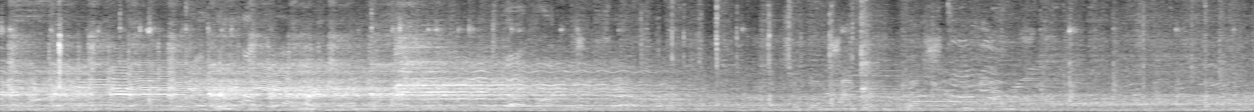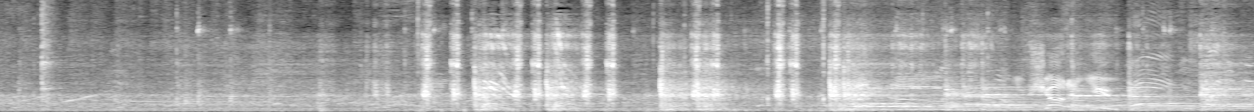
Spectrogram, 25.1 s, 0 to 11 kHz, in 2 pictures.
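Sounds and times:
crowd chatter: 0.0 - 25.0
game machine noise: 0.0 - 25.0
sharp clacks and knocks: 16.7 - 21.1.

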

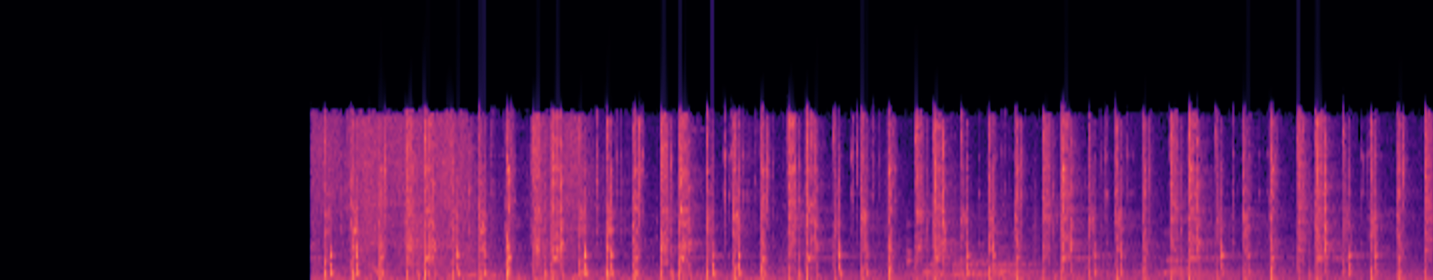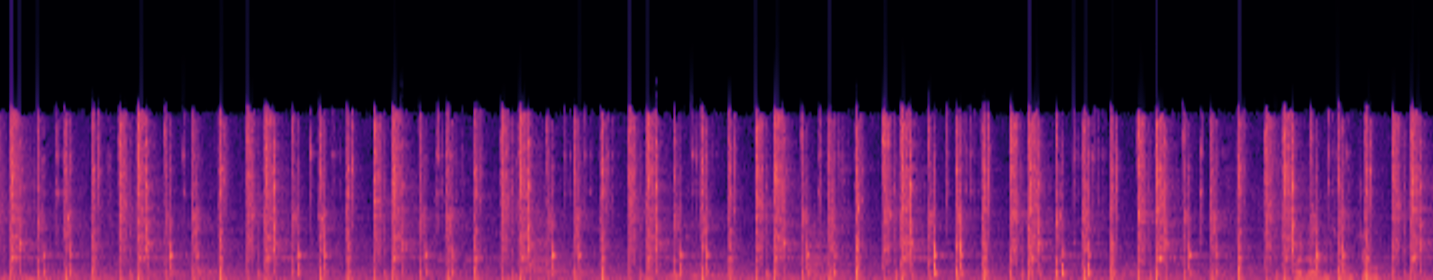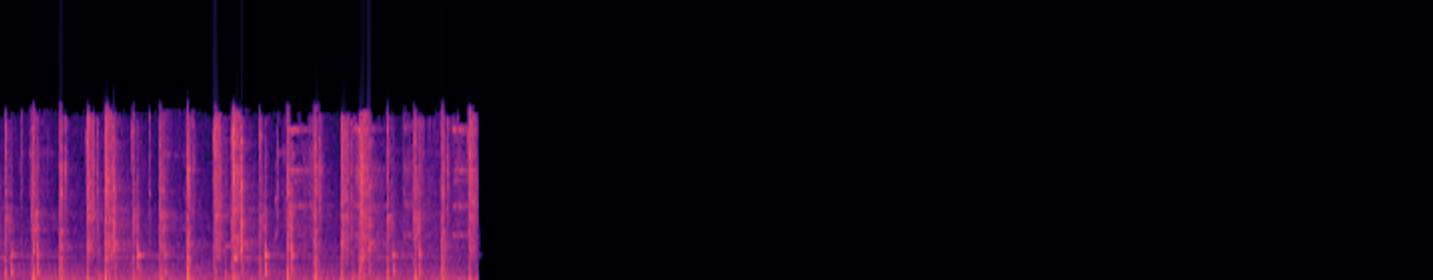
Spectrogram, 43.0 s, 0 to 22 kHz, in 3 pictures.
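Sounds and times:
pneumatic machine clacking: 3.1 - 33.5.

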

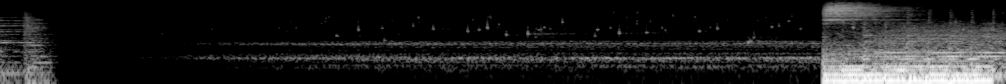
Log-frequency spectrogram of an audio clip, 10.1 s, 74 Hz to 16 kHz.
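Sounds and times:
water dripping: 0.7 - 10.0.

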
